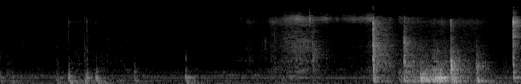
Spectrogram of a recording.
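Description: Handling noise from a metal spiral shower hose being held and flexed by hand: a few faint clicks at first, then from about three seconds in louder clinks and scraping of the metal coils.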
